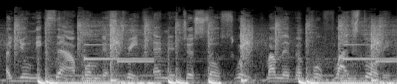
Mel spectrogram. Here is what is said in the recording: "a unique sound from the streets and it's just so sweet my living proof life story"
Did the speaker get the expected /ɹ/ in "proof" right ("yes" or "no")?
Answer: no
